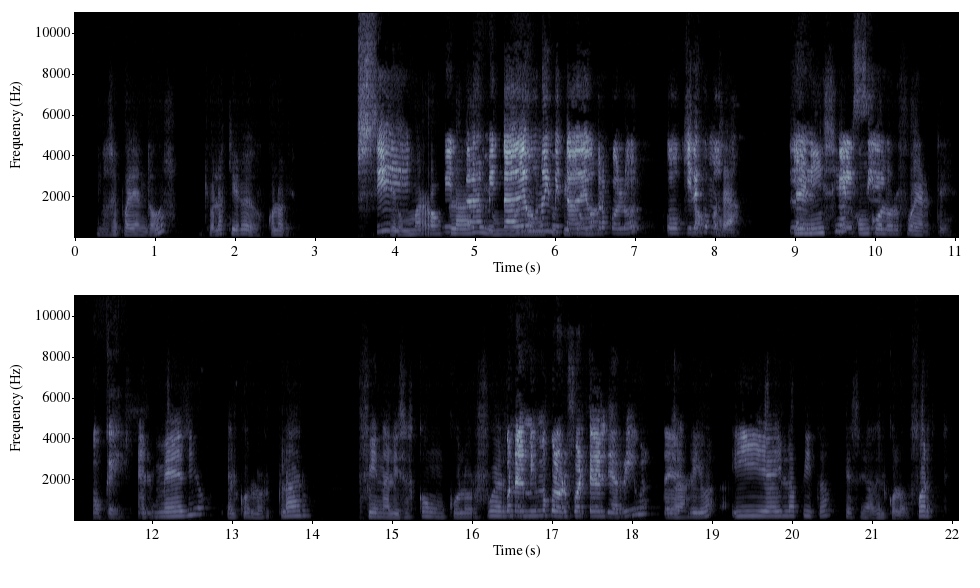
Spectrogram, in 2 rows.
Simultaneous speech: Yes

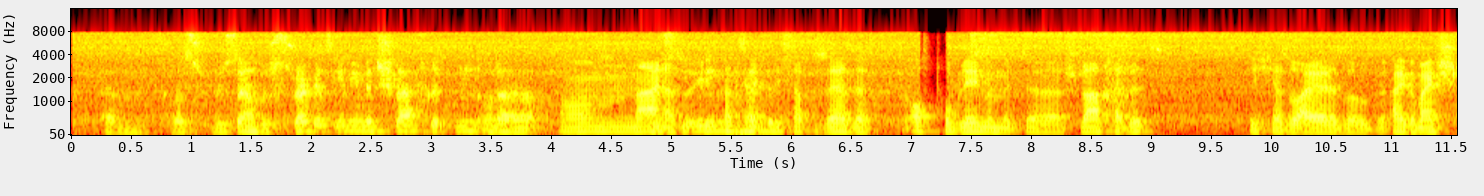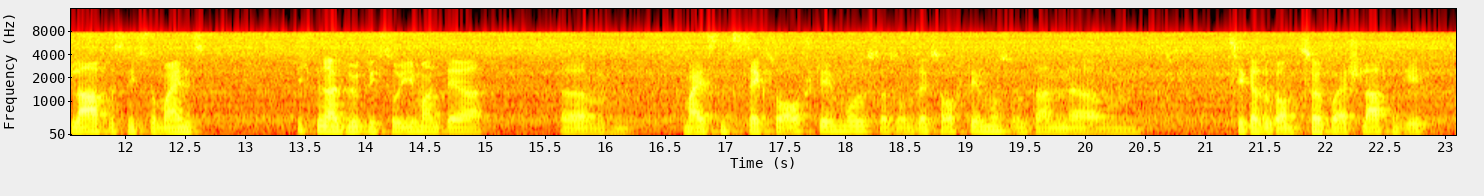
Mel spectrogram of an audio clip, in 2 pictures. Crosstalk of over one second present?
Yes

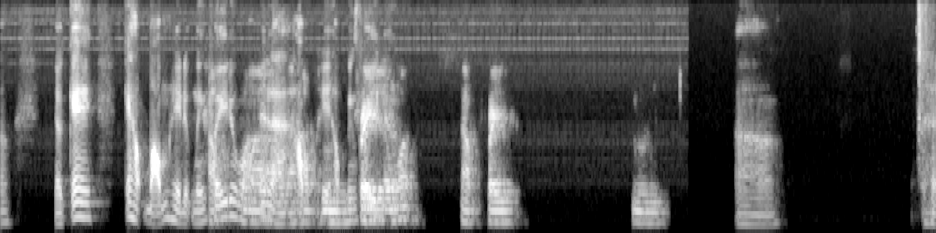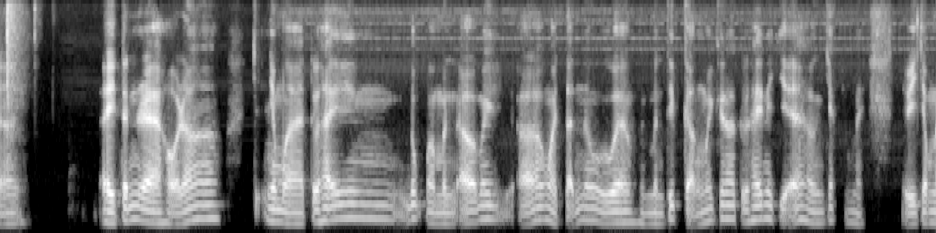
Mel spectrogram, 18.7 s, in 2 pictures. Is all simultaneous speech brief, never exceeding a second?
No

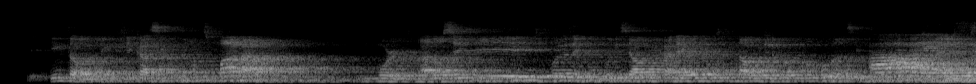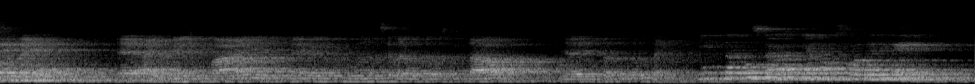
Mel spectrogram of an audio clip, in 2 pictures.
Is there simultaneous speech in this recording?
Yes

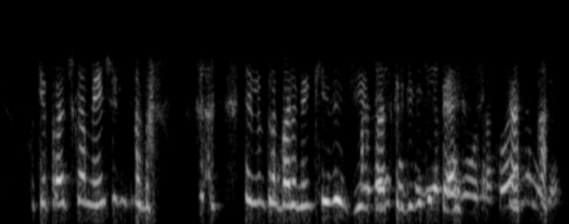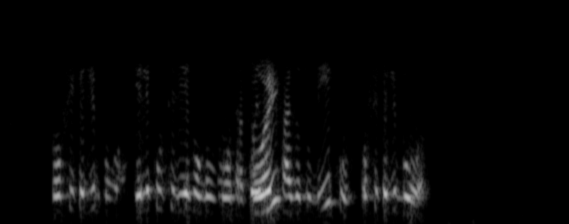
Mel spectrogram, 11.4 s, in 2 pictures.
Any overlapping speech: Yes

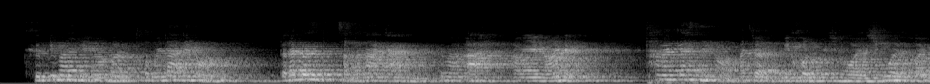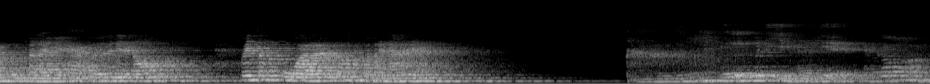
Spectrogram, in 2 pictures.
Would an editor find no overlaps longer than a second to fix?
Yes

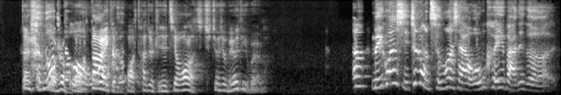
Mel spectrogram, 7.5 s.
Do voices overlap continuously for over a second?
Yes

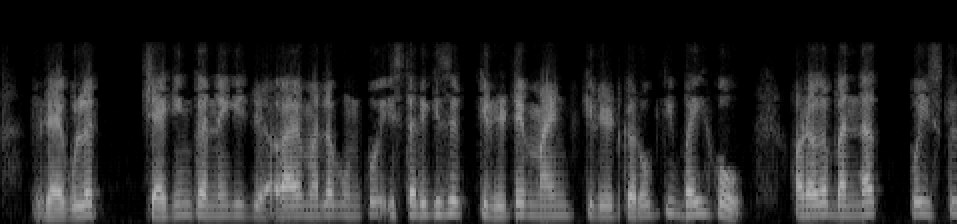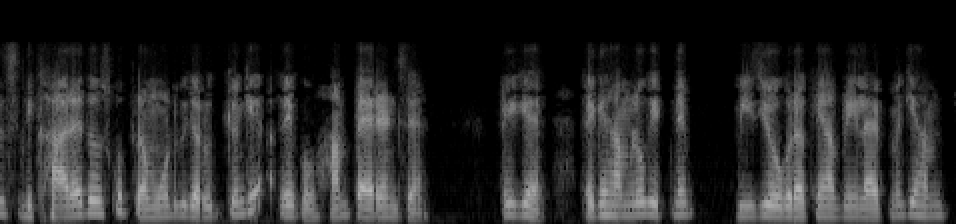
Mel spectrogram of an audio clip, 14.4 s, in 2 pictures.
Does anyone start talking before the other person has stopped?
No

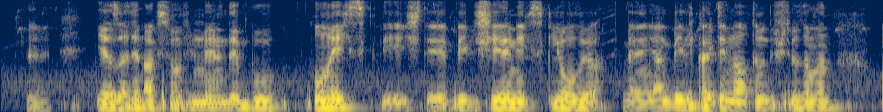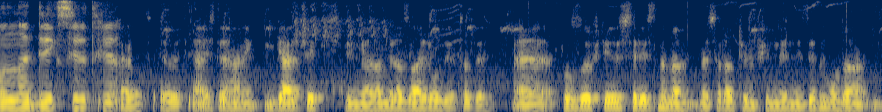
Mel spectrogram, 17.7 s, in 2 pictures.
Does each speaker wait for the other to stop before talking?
Yes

